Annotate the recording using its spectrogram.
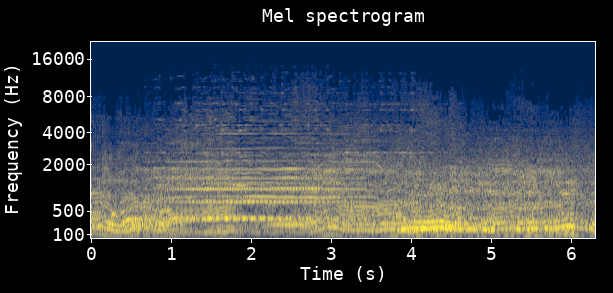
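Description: Two motocross bikes revving hard over a jump close together, engine pitch rising and falling as the riders blip the throttle, held high for a second or two in the middle.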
